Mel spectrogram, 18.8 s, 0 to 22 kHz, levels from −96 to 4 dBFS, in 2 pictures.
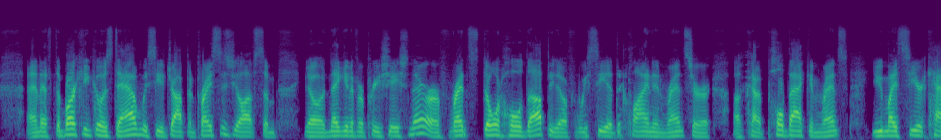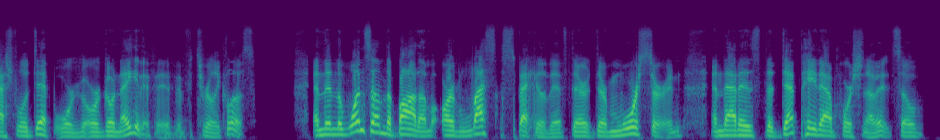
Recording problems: muffled; very; fading above 1.5 kHz

